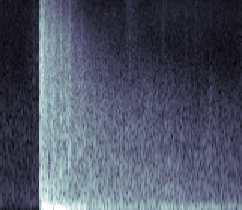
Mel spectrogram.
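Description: A single frag grenade explosion in the video game ARMA, a sudden loud blast after a short silence, with a long rumbling decay that fades slowly.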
